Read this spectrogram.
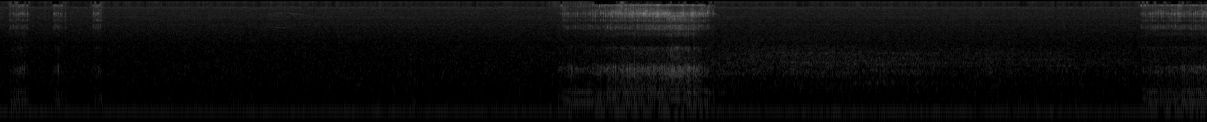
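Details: Loud snoring from a Shih Tzu asleep with twitching legs: short raspy snores at the start, a stronger rattling snore around the middle, and another near the end, separated by quiet breathing over a steady low hum.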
